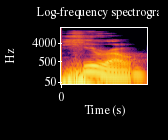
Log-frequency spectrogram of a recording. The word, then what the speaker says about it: gyro: it as gyro but it's actually pronounced hero from my understanding so it was a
